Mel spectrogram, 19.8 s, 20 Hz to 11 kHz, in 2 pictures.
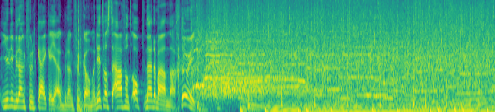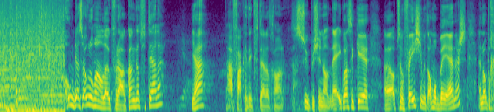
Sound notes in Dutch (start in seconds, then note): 3.6 applaus en gejuich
